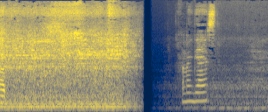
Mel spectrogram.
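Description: Young jackfruit stir-fry sizzling in a wok over a steady low hum, cutting off abruptly about two seconds in. This is followed by a brief vocal sound from the cook.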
